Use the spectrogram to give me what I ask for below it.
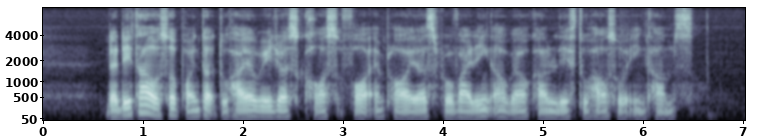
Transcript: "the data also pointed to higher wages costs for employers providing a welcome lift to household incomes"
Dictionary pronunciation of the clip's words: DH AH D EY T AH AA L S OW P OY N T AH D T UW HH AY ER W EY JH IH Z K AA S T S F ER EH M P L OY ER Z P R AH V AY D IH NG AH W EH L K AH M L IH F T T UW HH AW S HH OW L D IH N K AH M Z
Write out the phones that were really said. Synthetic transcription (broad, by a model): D AH D EY T AH AA L S OW P OY N T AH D T UW HH AY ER W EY JH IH S K AA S S F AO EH M P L OY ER S P R AH V AY D IH NG AH W EH L K AH M L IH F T T UW HH AW S HH OW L IH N K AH M S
